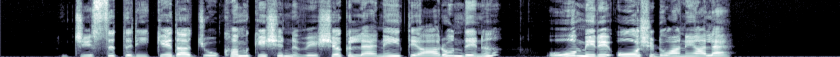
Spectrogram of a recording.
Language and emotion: Dogri, surprised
